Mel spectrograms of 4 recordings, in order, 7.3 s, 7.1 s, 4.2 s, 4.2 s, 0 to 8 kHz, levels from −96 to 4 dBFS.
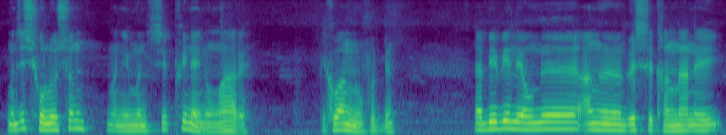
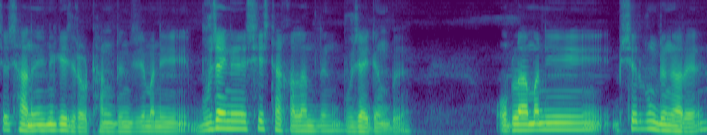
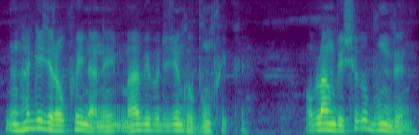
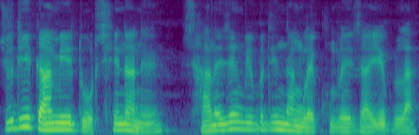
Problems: low volume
